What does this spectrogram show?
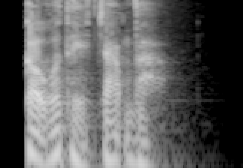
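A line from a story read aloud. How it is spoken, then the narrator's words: Intimate whisper. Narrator (Vietnamese): nhỏ giọng thì thầm bên tai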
